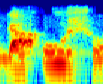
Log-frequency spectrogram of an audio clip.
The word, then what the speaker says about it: gaúcho: Todo mundo concorda que o som forte é o U. Né? Não é gaúcho. Em espanhol tem a pronúncia gaúcho, né? Mas aqui é gaúcho a nossa pronúncia.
